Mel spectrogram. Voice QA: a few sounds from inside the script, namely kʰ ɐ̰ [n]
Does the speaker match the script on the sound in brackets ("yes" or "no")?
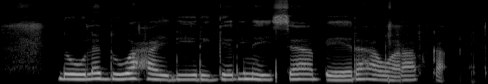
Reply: no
